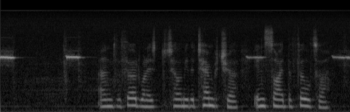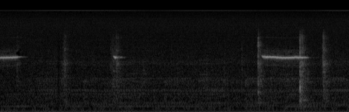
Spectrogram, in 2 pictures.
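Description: Switches click on a control panel.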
